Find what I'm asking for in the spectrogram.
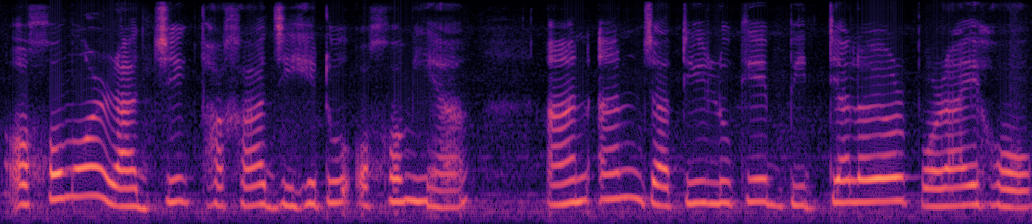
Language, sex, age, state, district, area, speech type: Assamese, female, 45-60, Assam, Sonitpur, rural, spontaneous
